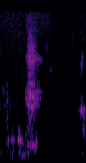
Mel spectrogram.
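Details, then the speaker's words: A pet dog snoring in the background during an online presentation Q&A. "yes you can hear that that's my dog's snoring very very cute very soothing"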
